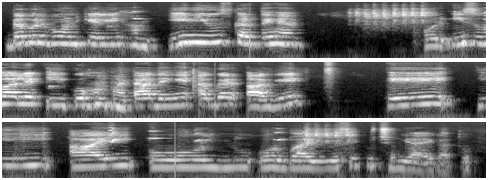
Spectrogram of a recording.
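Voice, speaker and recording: A woman's voice: a little high, fairly even intonation, slow, recorded from a distance, slight background noise, rough recording. A woman teaching a chemistry lesson, explaining step by step and answering her own questions as she goes. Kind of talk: classroom lecture.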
